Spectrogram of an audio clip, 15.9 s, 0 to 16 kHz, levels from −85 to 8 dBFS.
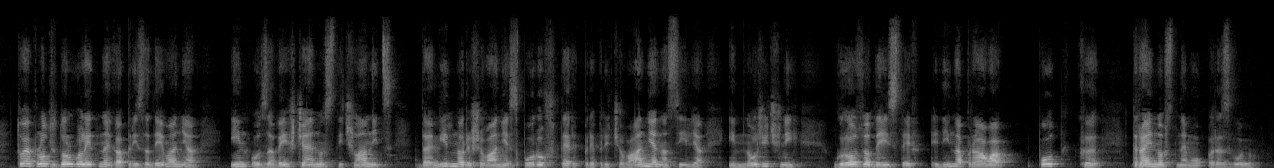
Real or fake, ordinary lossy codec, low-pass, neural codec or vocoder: fake; AAC, 48 kbps; 14.4 kHz; autoencoder, 48 kHz, 128 numbers a frame, DAC-VAE, trained on Japanese speech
